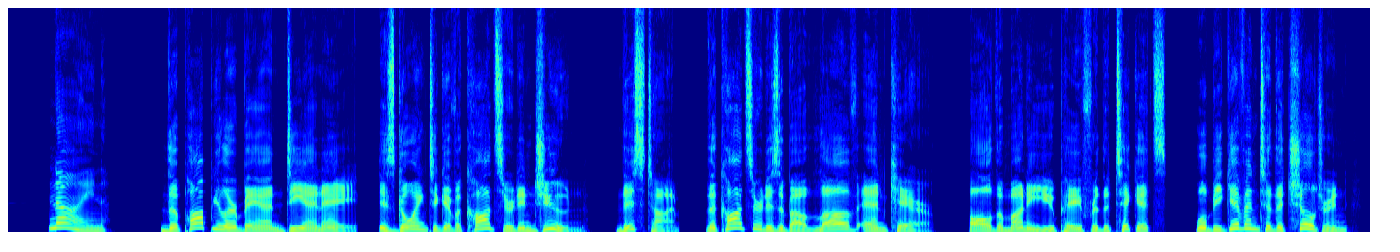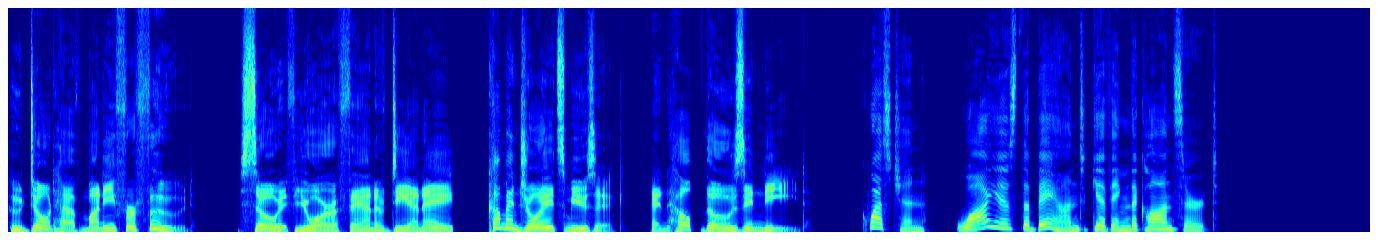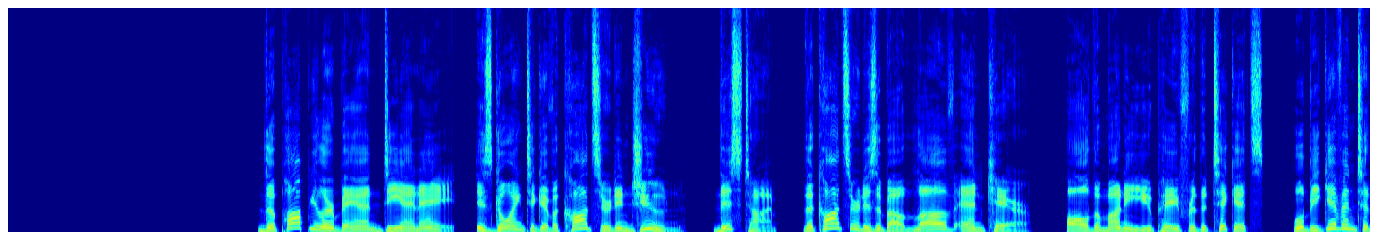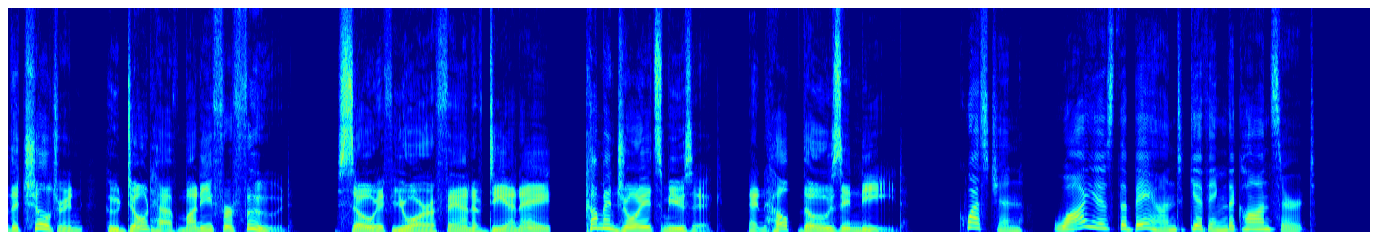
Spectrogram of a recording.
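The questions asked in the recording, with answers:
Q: why is the band giving the concert?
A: To raise money for children who don't have money for food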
